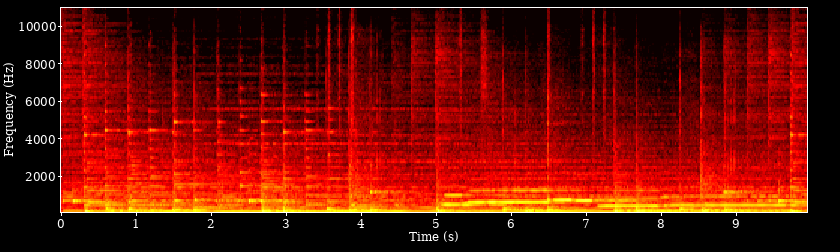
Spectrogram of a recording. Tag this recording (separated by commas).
Music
